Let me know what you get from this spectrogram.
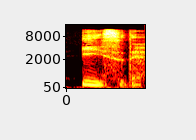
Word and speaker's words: EASE: 目黒のイースという場所で行ってます。 EASE と書いてイースです。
